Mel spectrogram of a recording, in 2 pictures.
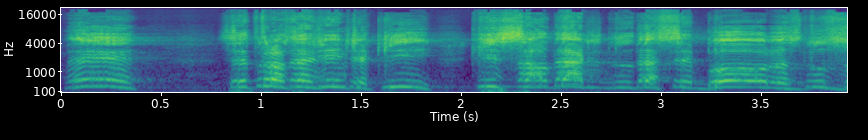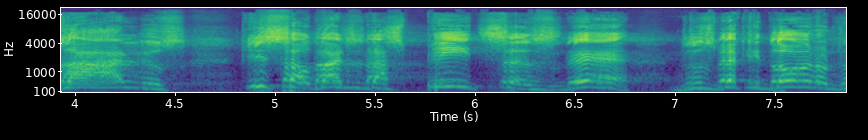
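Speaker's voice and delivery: high, loud complaining voice; hammed-up nagging complainer; whiny crowd. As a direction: wail about missing onions. People whining about Egypt food.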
